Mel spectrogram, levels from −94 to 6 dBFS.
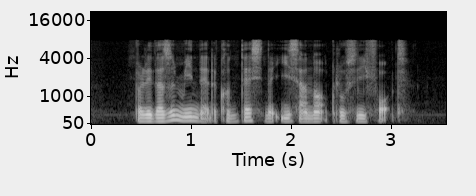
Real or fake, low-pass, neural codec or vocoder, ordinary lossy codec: real; none; none; none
